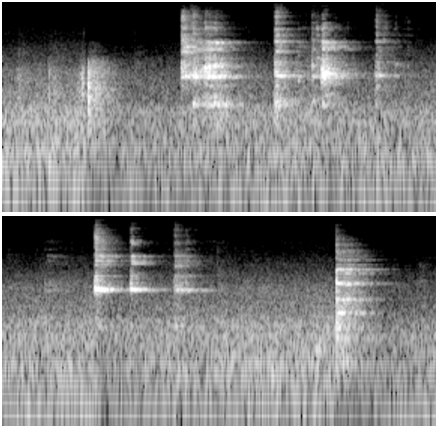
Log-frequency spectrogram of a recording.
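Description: A knife clinks repeatedly against a bowl while bringing buttermilk biscuit dough together, with about ten sharp, irregular taps and scrapes, close and clear over a quiet background.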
